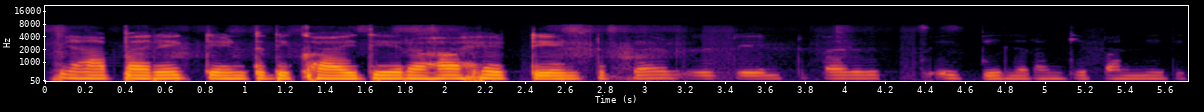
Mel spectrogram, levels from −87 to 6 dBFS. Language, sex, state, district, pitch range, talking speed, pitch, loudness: Hindi, female, Chhattisgarh, Sukma, 155-165 Hz, 180 wpm, 160 Hz, -16 LUFS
